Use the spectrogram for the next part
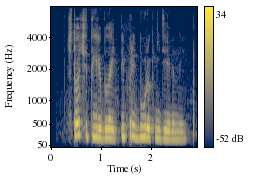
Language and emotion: Russian, angry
